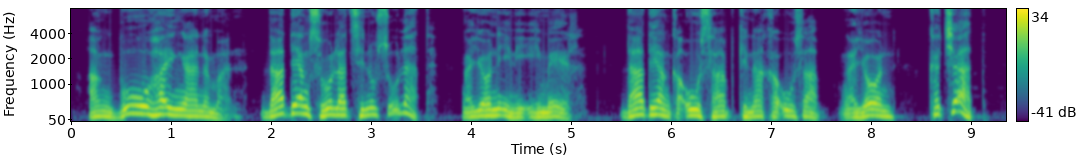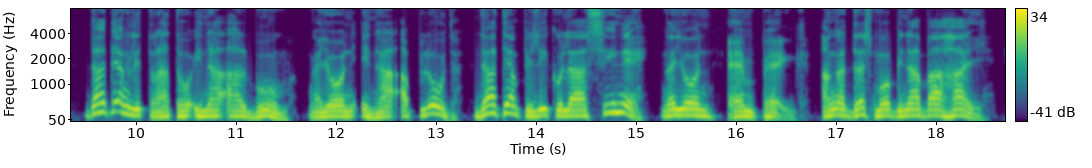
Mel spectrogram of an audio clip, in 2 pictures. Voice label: tagalog promos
